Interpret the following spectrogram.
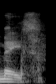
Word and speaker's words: Myss: i stole from carolyn mace one of my favorite spiritual teachers and it's failed myss but pronounced carolyn mace she says where to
